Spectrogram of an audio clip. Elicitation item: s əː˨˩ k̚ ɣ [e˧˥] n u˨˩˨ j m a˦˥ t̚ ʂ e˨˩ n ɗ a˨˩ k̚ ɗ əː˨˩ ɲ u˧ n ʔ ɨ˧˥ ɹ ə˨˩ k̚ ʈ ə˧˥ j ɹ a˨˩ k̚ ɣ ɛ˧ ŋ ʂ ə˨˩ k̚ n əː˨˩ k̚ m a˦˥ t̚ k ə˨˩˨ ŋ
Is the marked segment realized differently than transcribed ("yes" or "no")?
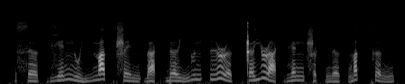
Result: no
